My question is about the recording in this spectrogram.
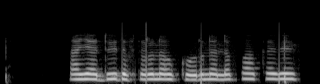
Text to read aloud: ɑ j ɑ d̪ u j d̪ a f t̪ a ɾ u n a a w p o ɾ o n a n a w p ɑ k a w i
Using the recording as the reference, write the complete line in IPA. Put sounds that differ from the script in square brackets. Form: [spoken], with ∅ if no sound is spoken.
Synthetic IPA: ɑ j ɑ d̪ u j d̪ a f t̪ a ɾ u n a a w [k] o ɾ [u] n a n a [∅] p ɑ k a w i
